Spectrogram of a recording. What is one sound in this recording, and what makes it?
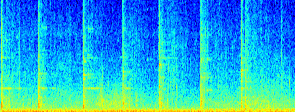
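A pickaxe strikes rock in quick, sharp blows.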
